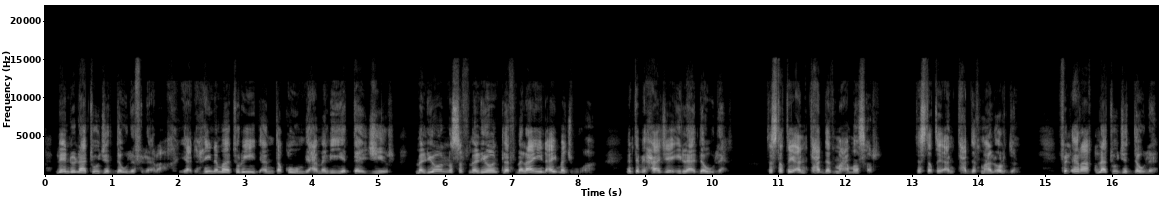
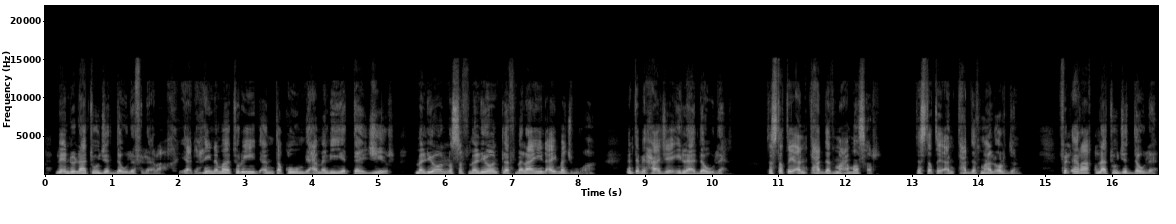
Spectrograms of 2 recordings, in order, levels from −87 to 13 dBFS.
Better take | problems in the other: second | thin; very; fading below 350 Hz

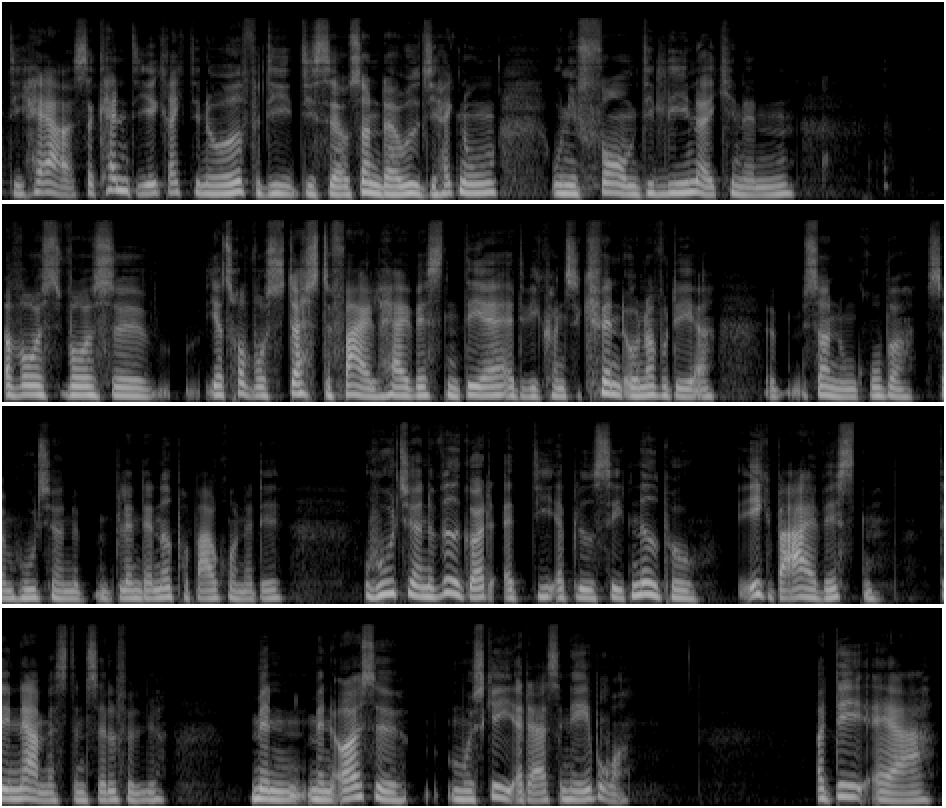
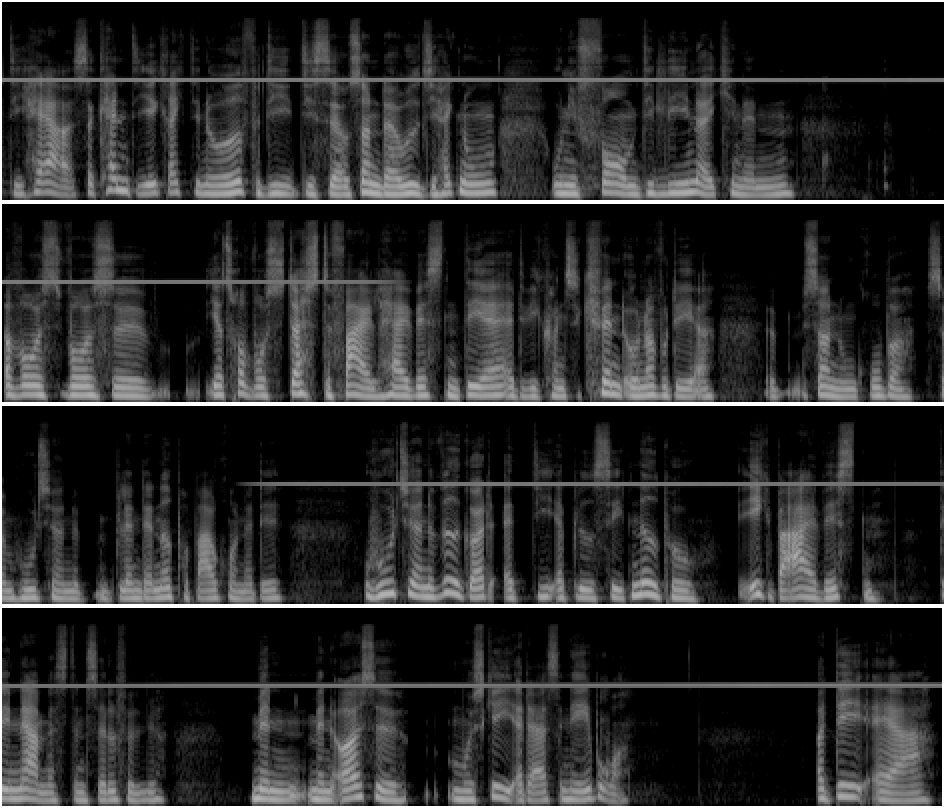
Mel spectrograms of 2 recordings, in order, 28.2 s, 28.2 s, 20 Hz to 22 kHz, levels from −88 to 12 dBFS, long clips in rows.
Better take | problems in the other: first | high-pitched whine; loud; until 10 s and from 16 s on; 4.5 kHz, 7 dB below the speech

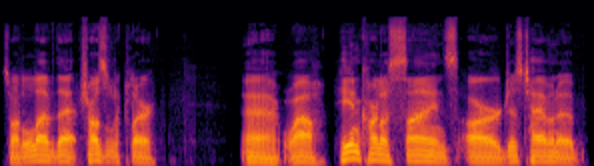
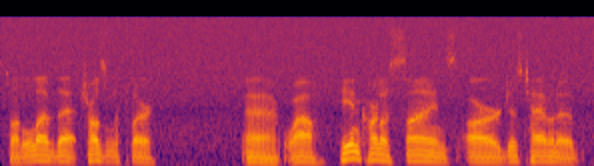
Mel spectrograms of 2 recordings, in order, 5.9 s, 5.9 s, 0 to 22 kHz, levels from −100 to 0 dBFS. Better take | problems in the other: first | hiss; noticeable; throughout; 10 dB below the speech

